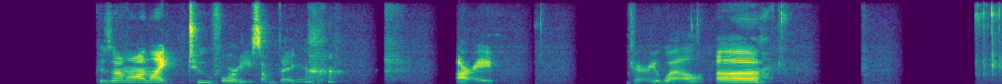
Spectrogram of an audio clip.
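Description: A young woman talks animatedly into a microphone.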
